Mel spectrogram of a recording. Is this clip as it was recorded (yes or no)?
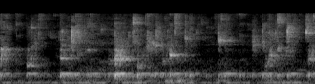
yes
